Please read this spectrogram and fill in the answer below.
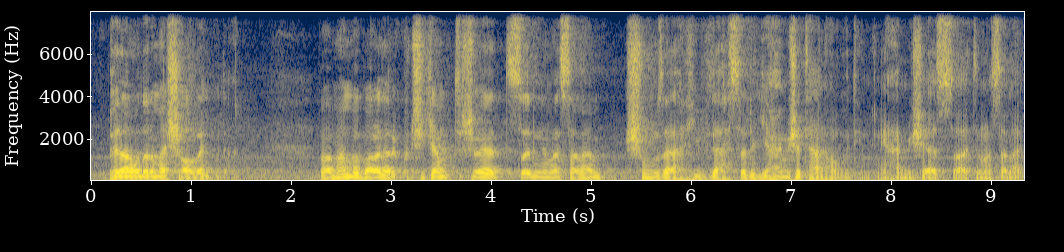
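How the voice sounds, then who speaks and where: A very deep, low male voice at a fairly quick pace, with ordinary pitch variation, audible room echo and noticeable background noise. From Iranian Azerbaijan. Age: 20s. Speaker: law student. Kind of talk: casual chat.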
